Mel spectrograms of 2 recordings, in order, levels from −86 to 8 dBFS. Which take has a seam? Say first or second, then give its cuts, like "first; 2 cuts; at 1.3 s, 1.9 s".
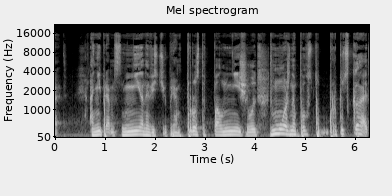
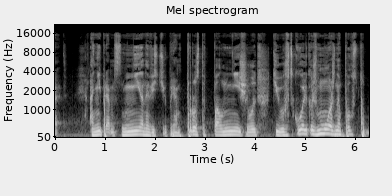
first; 1 cut; at 4.3 s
